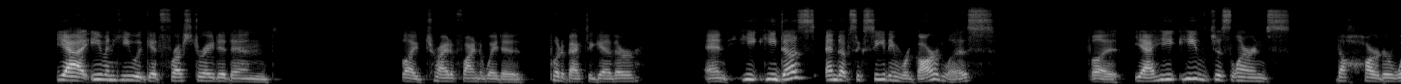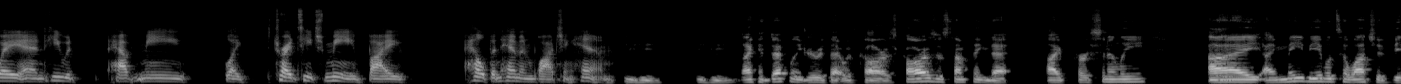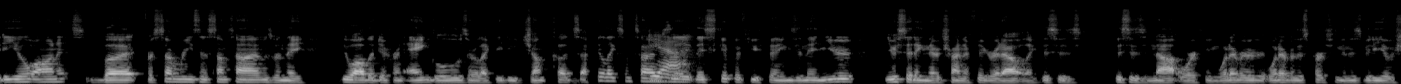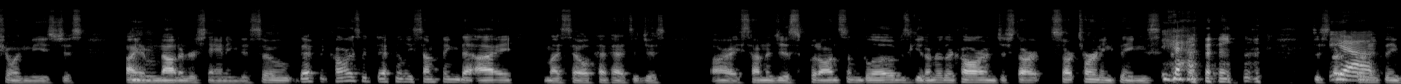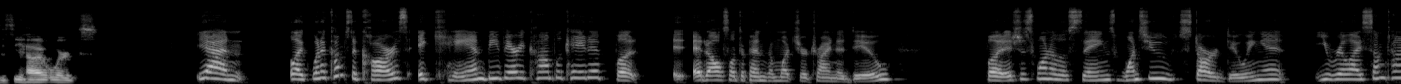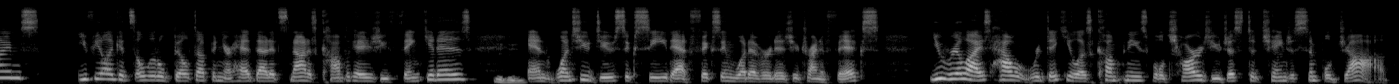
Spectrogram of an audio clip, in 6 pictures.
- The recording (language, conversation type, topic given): English, unstructured, What is your favorite way to learn new things?
- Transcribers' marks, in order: tapping; alarm; laughing while speaking: "Yeah"; laugh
